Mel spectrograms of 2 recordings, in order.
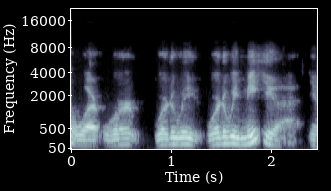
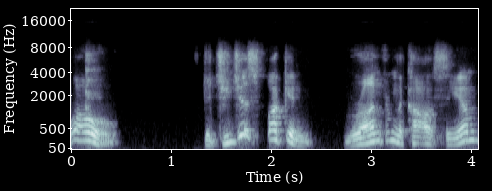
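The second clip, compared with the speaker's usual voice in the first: mock, awed, blown-away disbelief; 3 semitones higher than usual. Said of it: "he's just in awe".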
